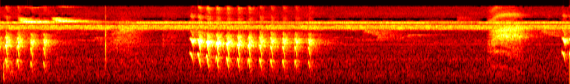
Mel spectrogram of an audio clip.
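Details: Wild buff-throated foliage-gleaner giving a quick run of about a dozen harsh, clipped notes that gradually slow and weaken, with a fainter burst at the start and a constant high-pitched insect drone behind.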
